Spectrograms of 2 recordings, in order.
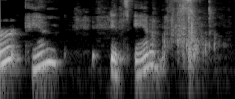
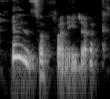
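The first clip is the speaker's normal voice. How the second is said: plain reading voice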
